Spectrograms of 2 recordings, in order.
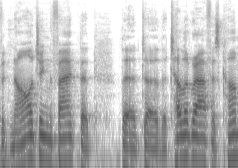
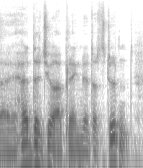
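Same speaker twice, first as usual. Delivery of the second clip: put-on German accent, lower and quieter; 6 semitones lower, 5 dB quieter than usual. Retelling Anthony Hopkins coming over to greet them, Anthony Hopkins in German accent. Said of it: "he has this German accent".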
